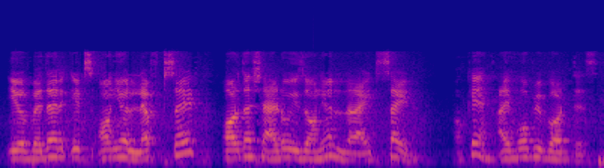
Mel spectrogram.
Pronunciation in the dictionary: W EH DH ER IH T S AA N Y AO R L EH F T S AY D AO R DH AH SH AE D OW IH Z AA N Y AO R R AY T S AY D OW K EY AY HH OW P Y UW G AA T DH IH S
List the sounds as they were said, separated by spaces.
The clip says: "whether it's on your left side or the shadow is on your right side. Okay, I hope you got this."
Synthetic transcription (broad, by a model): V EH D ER IH T S AA N Y AO R L EH F T S AY D AO R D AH SH AE D OW IH Z AA N Y AO R R AY T S AY D OW K EY AY HH OW P Y UW G AA T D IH S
